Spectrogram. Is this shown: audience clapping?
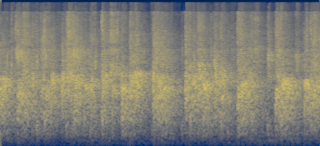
yes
